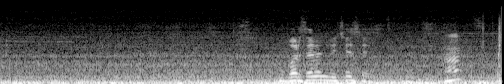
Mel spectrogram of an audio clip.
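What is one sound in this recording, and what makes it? A car engine hums steadily with a low road rumble from inside the car.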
